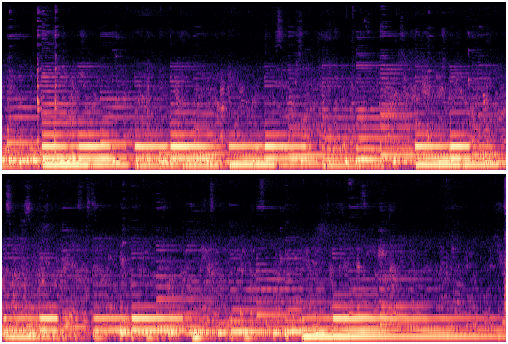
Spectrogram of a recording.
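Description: Acoustic guitar playing an instrumental passage of strummed chords, moving from chord to chord every second or so, ending on a long held chord that slowly fades.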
